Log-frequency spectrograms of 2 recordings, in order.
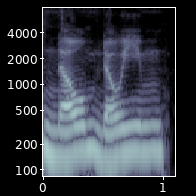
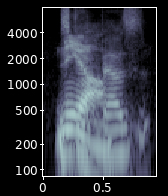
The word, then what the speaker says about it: Neom: And so in this anime, we've got Brasilia sitting around being chill, and then how do you pronounce this? Noem? Neom.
